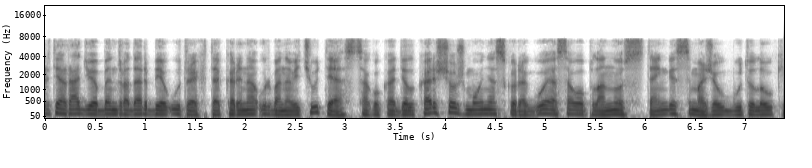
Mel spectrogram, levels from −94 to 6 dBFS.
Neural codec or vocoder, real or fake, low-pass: codec, 16 kHz in and 24 kHz out, 1 kbps, XY-Tokenizer; fake; 7.2 kHz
